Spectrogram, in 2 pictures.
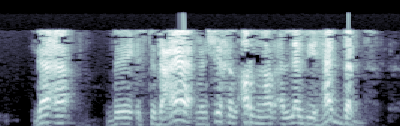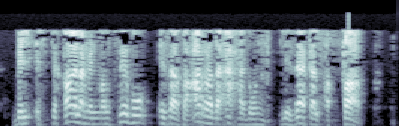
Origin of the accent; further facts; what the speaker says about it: Egypt; كمصري أولا وكقبطي ثانيا وكمسيحي ثالثا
